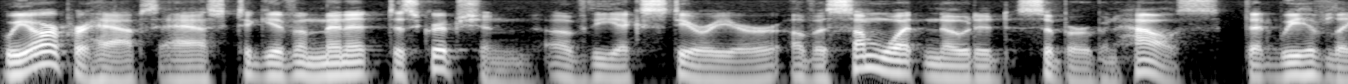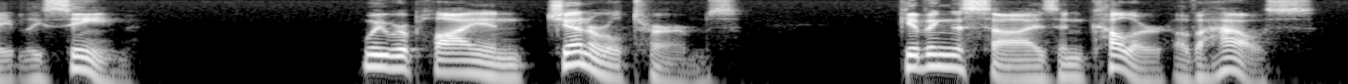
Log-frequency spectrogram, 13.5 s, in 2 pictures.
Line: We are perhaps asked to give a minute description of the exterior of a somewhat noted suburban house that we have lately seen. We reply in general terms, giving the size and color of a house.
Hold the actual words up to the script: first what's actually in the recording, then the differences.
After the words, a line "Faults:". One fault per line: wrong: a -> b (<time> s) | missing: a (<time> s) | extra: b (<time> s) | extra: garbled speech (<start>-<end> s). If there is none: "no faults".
We are perhaps asked to give a minute description of the exterior of a somewhat noted suburban house that we have lately seen. We reply in general terms, giving the size and color of a house.
Faults:
no faults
